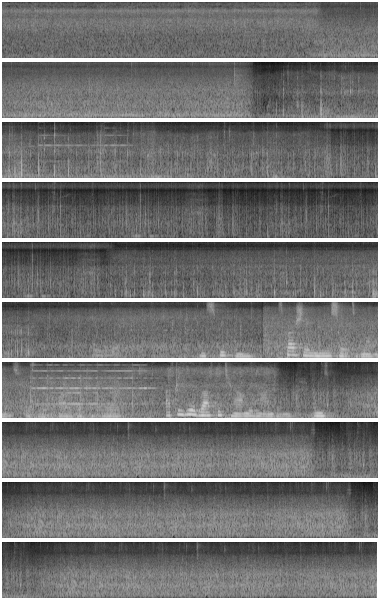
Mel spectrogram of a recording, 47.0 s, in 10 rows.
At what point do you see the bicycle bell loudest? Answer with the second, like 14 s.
29 s.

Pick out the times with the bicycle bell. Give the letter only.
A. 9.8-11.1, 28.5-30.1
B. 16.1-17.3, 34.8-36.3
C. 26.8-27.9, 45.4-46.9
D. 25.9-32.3
A.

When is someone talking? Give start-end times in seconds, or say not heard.
25.9-32.3.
